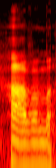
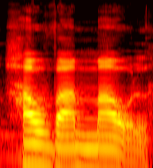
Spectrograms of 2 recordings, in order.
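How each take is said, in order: First: The name is said in an anglicized way. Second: The name is said with an Old Norse pronunciation. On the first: The speaker calls it wrong. "Stop saying Havamal" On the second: The speaker calls it right. "if you really want to say it right in Old Norse"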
